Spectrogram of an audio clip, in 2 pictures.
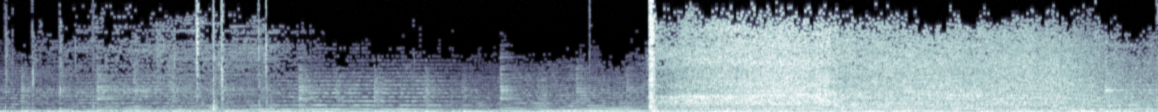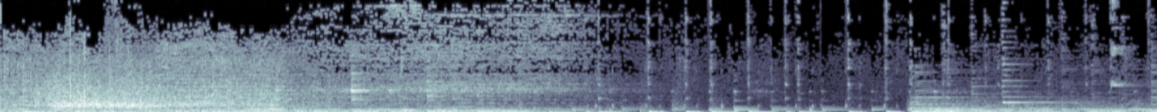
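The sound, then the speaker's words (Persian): A yellow jeep accelerates hard and drives away, its engine swelling into a loud, sustained roar mixed with rushing noise. Toward the end, scattered clattering knocks cut through the sound. “با اون جیب زرده برو، فقط تا میتونی گاز بزن”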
